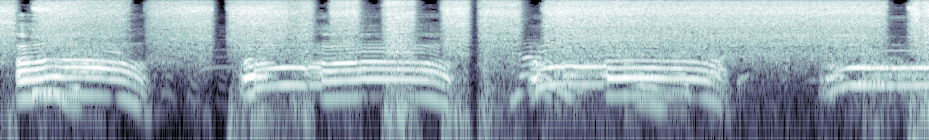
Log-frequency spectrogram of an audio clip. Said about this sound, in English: I'm just going to spray.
